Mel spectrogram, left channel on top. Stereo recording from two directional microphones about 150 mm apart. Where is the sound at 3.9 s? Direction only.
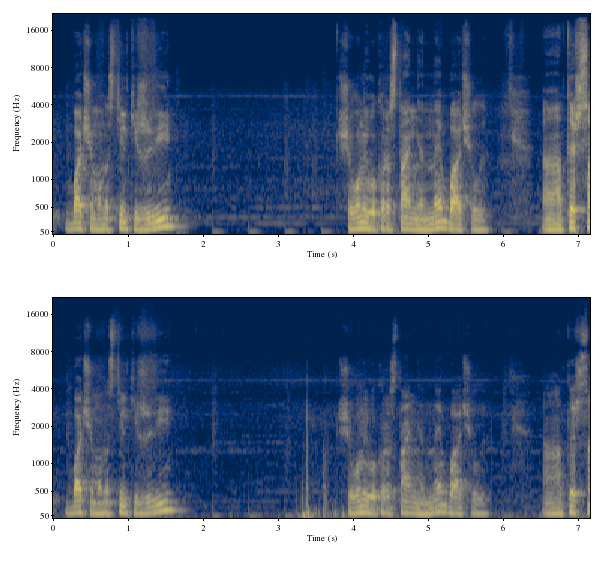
25° left (ahead or behind).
